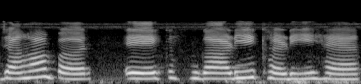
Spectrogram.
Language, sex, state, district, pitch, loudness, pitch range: Hindi, female, Punjab, Pathankot, 270 Hz, -13 LUFS, 255-285 Hz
